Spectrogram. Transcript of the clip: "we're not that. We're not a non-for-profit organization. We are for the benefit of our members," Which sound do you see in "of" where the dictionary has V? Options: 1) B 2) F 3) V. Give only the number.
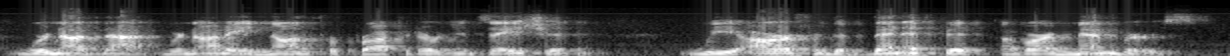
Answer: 3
